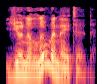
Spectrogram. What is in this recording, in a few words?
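"unilluminated", British English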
